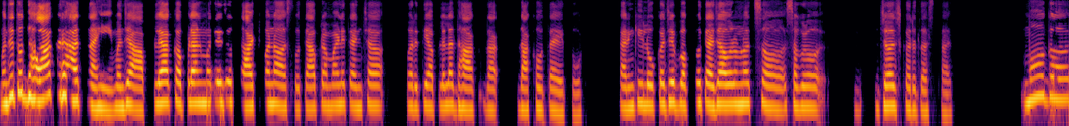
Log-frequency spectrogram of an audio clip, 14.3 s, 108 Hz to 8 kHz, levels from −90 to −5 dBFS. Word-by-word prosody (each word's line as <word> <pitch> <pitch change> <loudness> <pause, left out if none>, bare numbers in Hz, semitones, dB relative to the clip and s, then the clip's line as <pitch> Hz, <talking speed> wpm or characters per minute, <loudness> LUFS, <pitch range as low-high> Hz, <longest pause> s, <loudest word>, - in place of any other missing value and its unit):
म्हणजे 235 +6 +4
तो 340 - +5
धाक 290 +3 +7
राहत 275 -4 +6
नाही. 200 -2 0
म्हणजे 210 +3 0
आपल्या 230 +3 +4
कपड्यांमध्ये 240 0 +2
जो 250 - -1 0.2
ताठपणा 225 +2 +1
असतो 205 -1 -8
त्याप्रमाणे 220 +2 -3
त्यांच्यावरती 215 0 -5
आपल्याला 215 +1 -2
धाक 200 -2 0
दा 195 -1 -4 0.3
दाखवता 195 0 -5
येतो, 170 -1 -9 0.5
कारण 205 -1 -2
की 235 -1 -3
लोकं 220 +1 0
जे 245 - +3
बघतो 225 +1 -3
त्याच्यावरूनच 230 +1 +2
स - - -6 0.4
सगळं 210 -2 -3 0.8
जज 215 -1 0
करत 195 -2 -7
असतात. 180 -2 -11 1.0
मग 290 +2 0
अ, 275 -1 -1
220 Hz, 130 wpm, -22 LUFS, 205-240 Hz, 1.0 s, धाक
